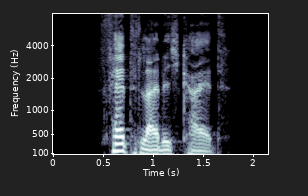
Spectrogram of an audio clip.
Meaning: obesity
- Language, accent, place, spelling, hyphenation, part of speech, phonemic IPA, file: German, Germany, Berlin, Fettleibigkeit, Fett‧lei‧big‧keit, noun, /ˈfɛtˌlaɪ̯bɪçkaɪ̯t/, De-Fettleibigkeit.ogg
